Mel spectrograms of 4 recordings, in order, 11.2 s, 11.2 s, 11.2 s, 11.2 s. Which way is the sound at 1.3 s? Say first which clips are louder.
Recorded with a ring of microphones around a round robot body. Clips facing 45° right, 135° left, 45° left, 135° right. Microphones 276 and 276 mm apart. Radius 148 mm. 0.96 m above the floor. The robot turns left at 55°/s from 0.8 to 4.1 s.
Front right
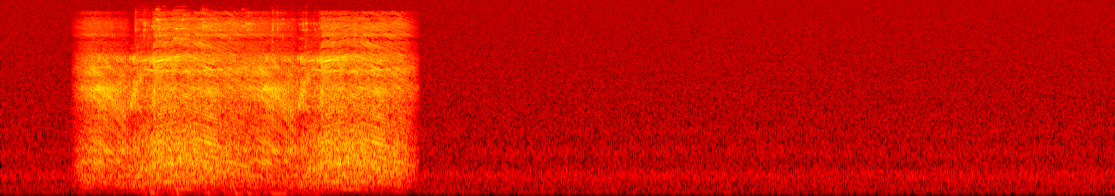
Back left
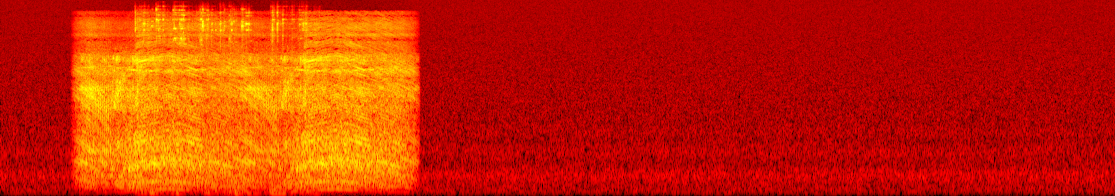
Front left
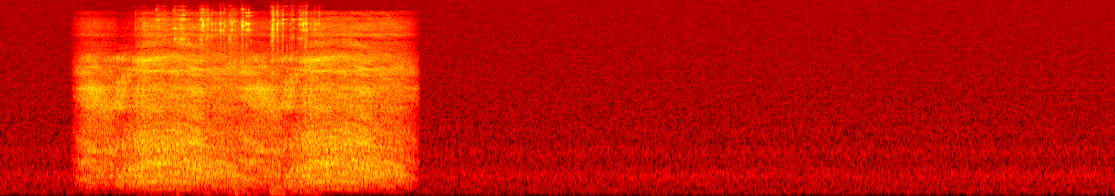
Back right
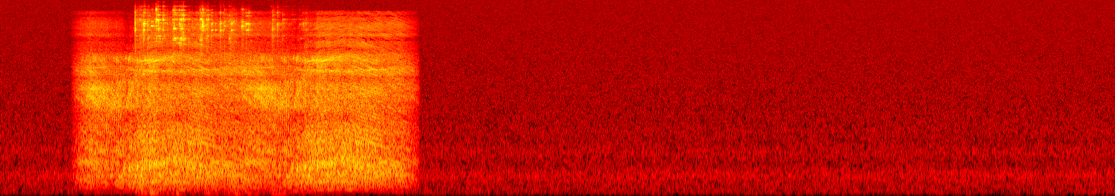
Back left 3 dB, front left 1 dB; straight behind.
